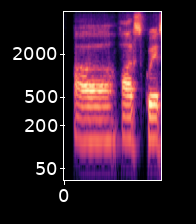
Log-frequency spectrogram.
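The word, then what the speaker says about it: R²: And most importantly, the metrics we are taking mean squared error, R square score, right? So though we write it as R2, you have to pronounce this as R square.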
